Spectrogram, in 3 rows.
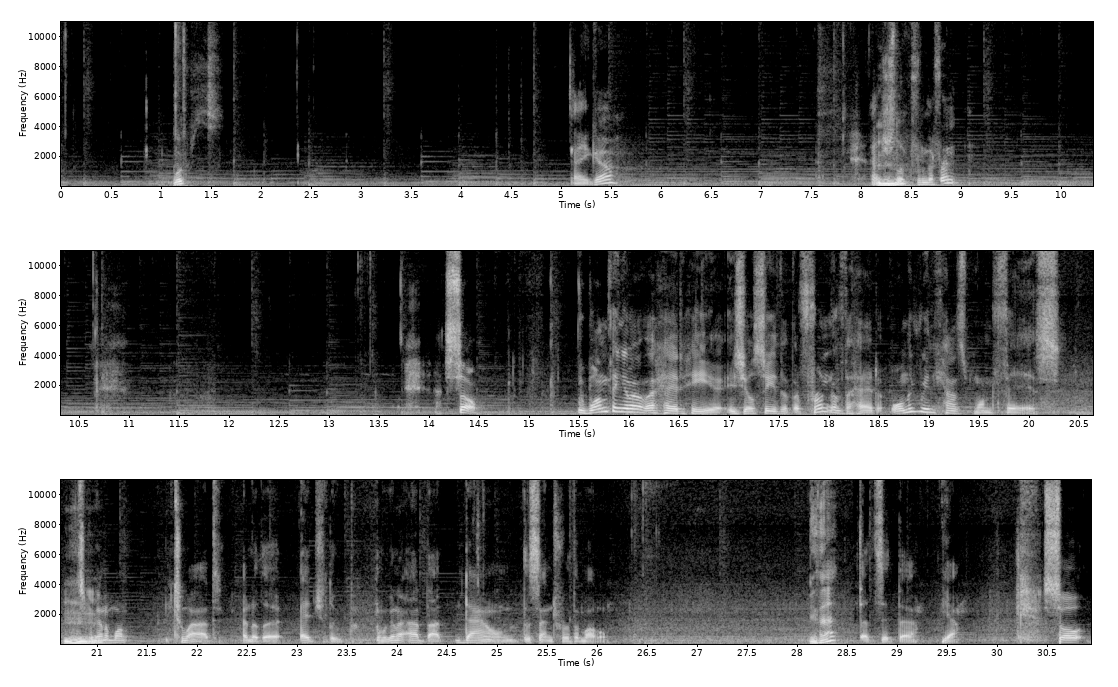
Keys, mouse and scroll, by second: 0.0 KP_1, 1.2 KP_3, 2.4 s, 6.3 click, 9.4-12.5 middle drag, 13.3 KP_1, 17.3-23.8 middle drag, 24.8 KP_1, 26.5 ctrl+r.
